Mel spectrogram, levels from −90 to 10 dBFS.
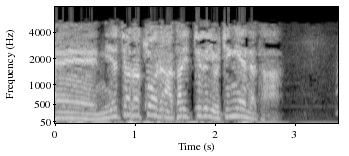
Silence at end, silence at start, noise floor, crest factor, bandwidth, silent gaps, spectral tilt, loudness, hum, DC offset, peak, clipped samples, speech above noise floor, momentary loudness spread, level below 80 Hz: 0 s; 0 s; -42 dBFS; 10 dB; 8 kHz; none; -5 dB/octave; -7 LUFS; none; under 0.1%; 0 dBFS; 0.4%; 33 dB; 8 LU; -38 dBFS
